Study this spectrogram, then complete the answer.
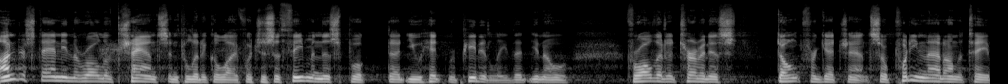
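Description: With an unremarkable speaking voice at a medium pitch, a man talks at a fairly quick pace with lively intonation. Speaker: journalist moderator. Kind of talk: on-stage interview. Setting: stage with audience.

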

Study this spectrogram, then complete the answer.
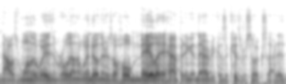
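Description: Over a very clean recording with a silent background, a man speaks with an American accent at a very deep, low pitch, with vocal fry. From US Pacific Northwest (Pullman, Washington). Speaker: summer camp director and podcast host. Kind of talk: podcast monologue report. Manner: loud.

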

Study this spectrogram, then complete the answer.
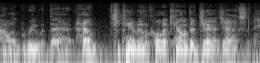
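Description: Audible room echo around a man's voice with an American accent. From Texas. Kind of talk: casual chat. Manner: animated.

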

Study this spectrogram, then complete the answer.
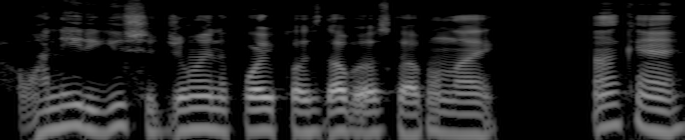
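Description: In a very clean recording with a silent background, a woman with an American accent speaks at a fairly quick pace, with vocal fry and fairly even intonation. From Chicago South Side, then Georgia. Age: 40s. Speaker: educator. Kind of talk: casual chat.

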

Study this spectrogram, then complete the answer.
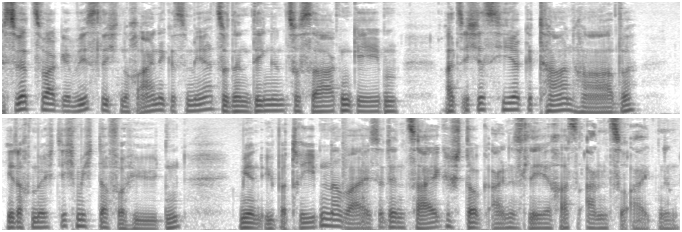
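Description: A man speaks fairly slowly in a fairly low voice with a dark, mellow tone and ordinary pitch variation, sounding solemn and dramatic. The recording is very clean, with a silent background. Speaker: audiobook narrator and author. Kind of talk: dramatic narration of an essayistic text, read aloud in a solemn, theatrical tone. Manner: slow, measured, solemn, with dramatic pauses and weighty emphasis.

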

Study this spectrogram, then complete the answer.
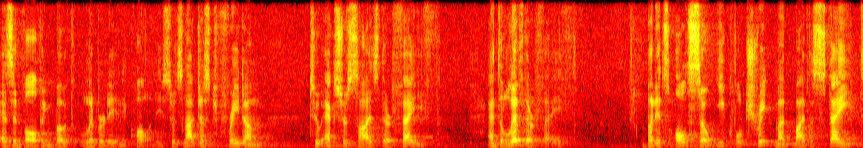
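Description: A man with an American accent speaks at a medium pitch and a moderate pace. His voice is somewhat breathy with lively intonation, and the room echo is audible. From US South. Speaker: law professor. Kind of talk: panel discussion.

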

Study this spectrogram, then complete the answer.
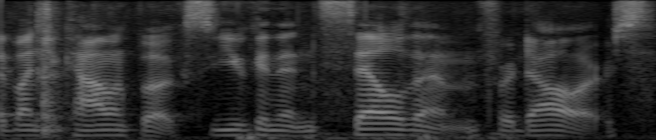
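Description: A man with an American accent has an unremarkable speaking voice, medium in pitch, and keeps a moderate pace. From New Jersey, US. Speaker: podcast guest. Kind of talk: casual chat.

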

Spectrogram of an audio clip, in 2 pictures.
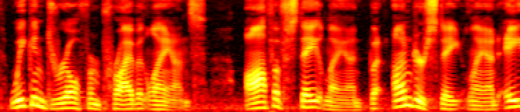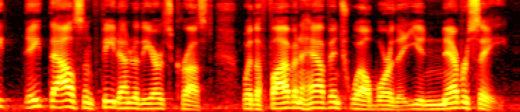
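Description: A man with a normal speaking voice at medium pitch talks at a moderate pace with lively intonation. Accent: American. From western Pennsylvania, Du Bois. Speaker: gas industry association president. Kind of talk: interview.

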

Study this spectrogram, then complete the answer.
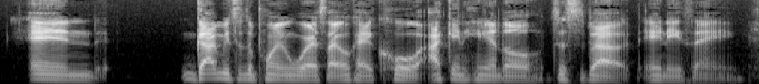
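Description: An unremarkable speaking voice with an American accent and ordinary pitch variation, on a very clean recording with a silent background. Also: man. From Texas (Dallas). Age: 20s. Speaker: social media strategist. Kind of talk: casual chat.

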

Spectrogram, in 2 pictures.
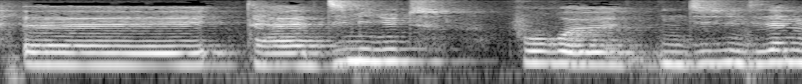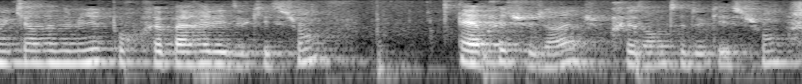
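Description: Over noticeable background noise and audible room echo, a woman with a fairly high pitch speaks at a fairly quick pace in a monotone, flat intonation, with long, frequent pauses. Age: 20s. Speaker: midwife. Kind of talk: interview. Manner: halting.

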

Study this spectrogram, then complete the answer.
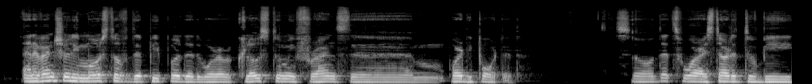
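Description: A man speaks at a moderate pace in a medium pitch, his dark, mellow tone somewhat breathy and his intonation fairly even. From Israel. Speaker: anthropology professor. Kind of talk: interview.

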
